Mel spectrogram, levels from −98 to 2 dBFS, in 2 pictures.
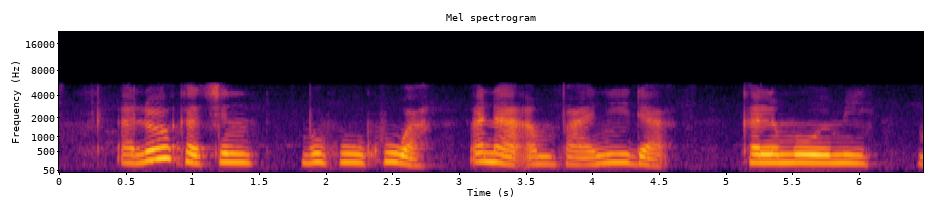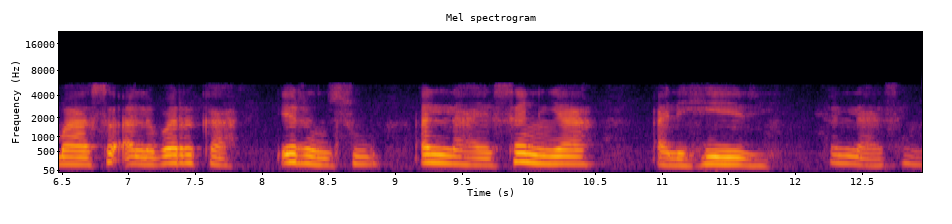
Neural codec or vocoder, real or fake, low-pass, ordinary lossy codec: none; real; 5.4 kHz; none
